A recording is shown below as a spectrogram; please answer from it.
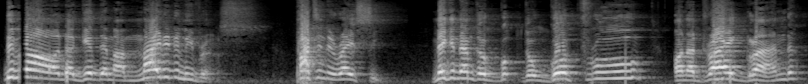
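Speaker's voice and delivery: loud, high-pitched sermon storytelling; forceful preaching. Acted.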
